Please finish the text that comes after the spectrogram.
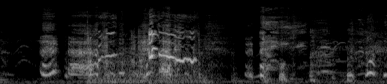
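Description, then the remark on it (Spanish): A dog whimpers and cries, with a string of high, wavering whines and snuffly, breathy bursts that rise and fall over a few seconds. “Eso que acaban de escuchar fue el sonido de Huevín llorando.”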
